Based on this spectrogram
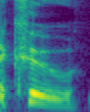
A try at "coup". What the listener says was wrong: You don't pronounce the P.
